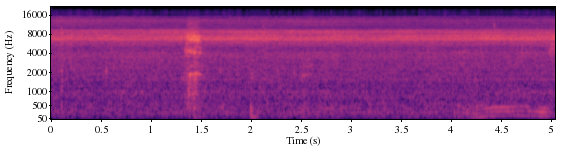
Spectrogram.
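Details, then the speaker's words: A single brief, sharp infant sneeze over steady background noise, followed by soft vocal sounds and "bless you"; an ordinary, harmless sneeze. "Face. Oh, bless you. Bless you."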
